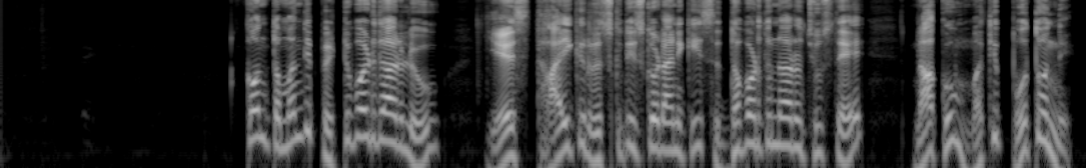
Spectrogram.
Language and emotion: Telugu, surprised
